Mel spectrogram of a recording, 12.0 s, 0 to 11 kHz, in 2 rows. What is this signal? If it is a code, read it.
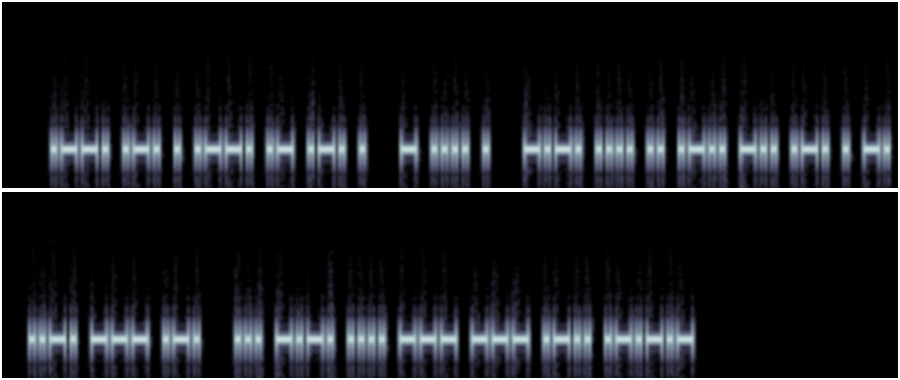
Morse code, heard as a keyed tone, about 36 wpm, 700 Hz. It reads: PREPARE THE CHILDREN FOR SCHOOL.
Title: Sentences from Top 1000 Words - Review Part 6 - 35wpm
